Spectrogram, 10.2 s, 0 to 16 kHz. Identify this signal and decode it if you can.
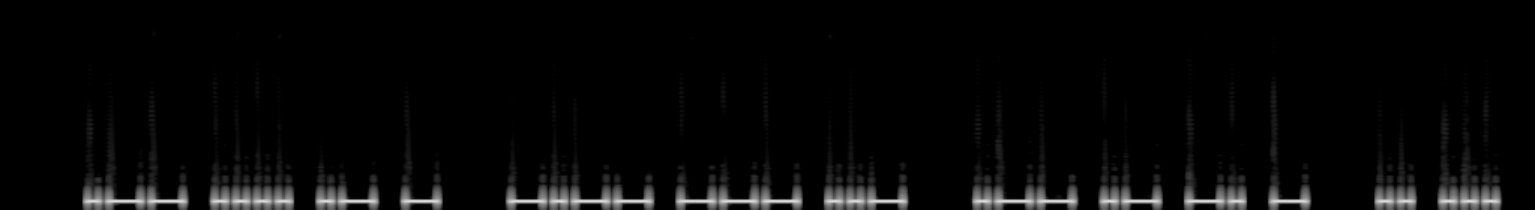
Morse code, heard as a keyed tone, about 17 wpm, 700 Hz. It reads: WHAT YOU WANT IS
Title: Sentences from Top 700 Words 17wpm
